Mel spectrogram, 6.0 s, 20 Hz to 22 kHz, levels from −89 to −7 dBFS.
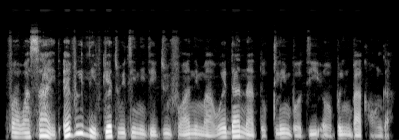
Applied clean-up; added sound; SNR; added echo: none; none; none; none.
